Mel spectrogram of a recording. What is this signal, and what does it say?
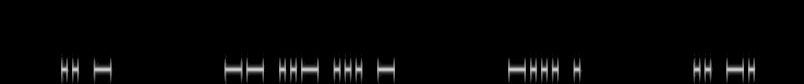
Morse code, heard as a keyed tone, about 22 wpm, 700 Hz. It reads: IT MUST BE IN
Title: 3x Word-Spacing - Sentences from Top 300 Words - 22wpm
